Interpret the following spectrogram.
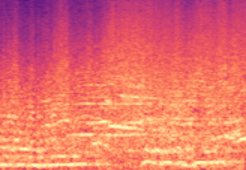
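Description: Loud music over an arena PA, with a long held low note that wavers about a second and a half in.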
